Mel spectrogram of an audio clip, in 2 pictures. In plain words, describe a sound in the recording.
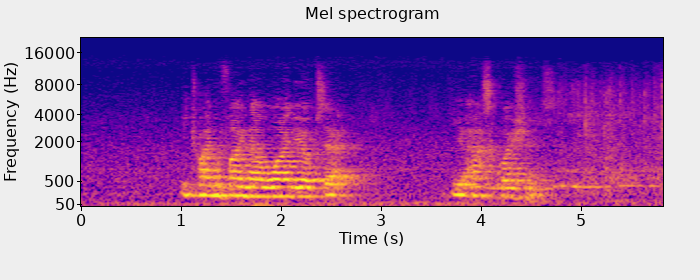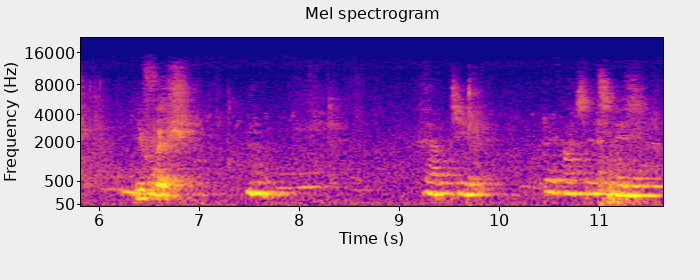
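An elderly man speaks calmly and slowly into a microphone, with pauses.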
